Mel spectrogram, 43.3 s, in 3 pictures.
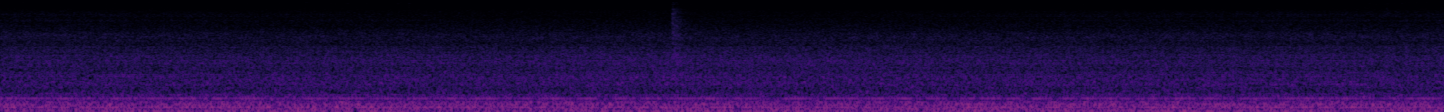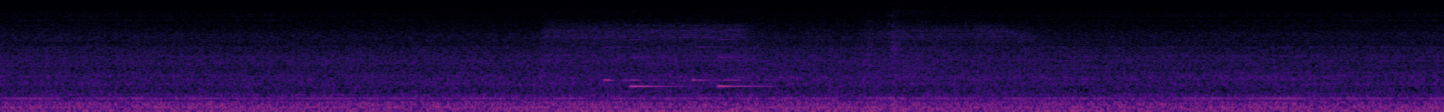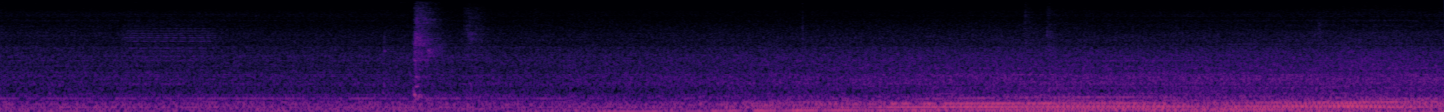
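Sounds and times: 
KiHa 75 diesel train engine drone on the Takayama Main Line: 0.0s - 43.3s
faint high whine: 19.9s - 22.3s
two brief tones: 20.2s - 22.3s.

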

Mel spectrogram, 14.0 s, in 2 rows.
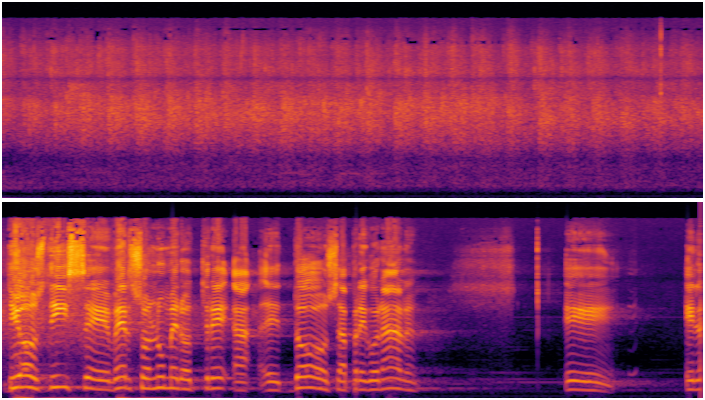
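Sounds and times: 
audience applauding: 0.0s - 8.5s
speech: 7.1s - 11.3s, 12.7s - 13.2s, 13.9s - 14.0s.

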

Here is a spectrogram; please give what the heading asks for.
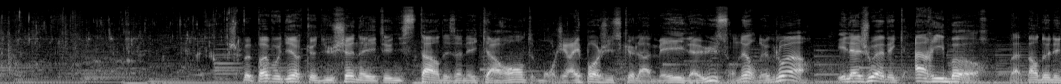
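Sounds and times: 
whisky pouring into a glass: 0.0s - 3.2s
speech: 2.3s - 10.6s.

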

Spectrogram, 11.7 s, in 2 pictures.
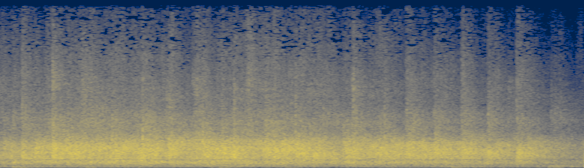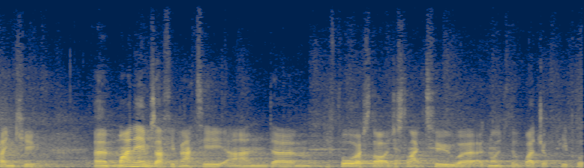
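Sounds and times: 
audience applause: 0.0s - 6.1s
speech: 5.8s - 11.6s.

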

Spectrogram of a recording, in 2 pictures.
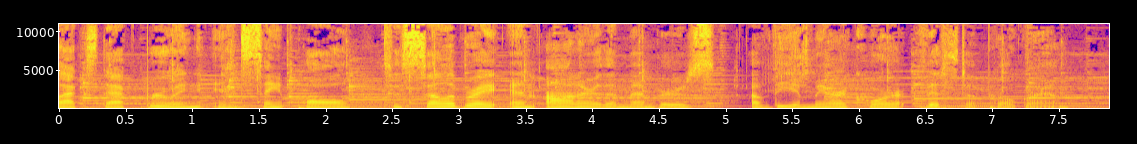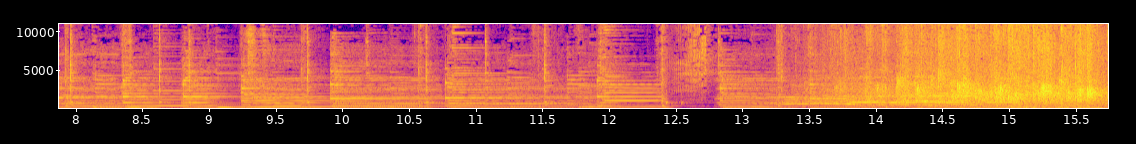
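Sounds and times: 
speech: 0.0s - 7.8s
audience clapping: 13.3s - 15.7s.

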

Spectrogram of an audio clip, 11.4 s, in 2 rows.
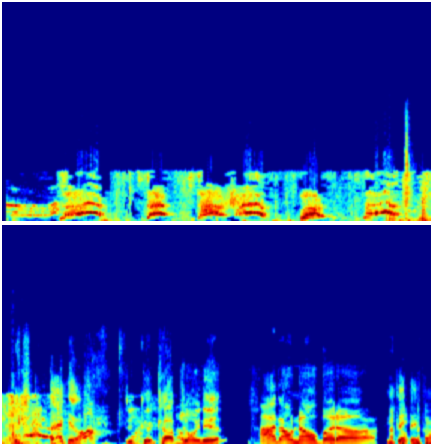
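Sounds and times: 
cornered cat yowling: 0.0s - 6.5s
speech: 5.9s - 11.4s
laughter: 6.4s - 8.6s, 10.8s - 11.4s.

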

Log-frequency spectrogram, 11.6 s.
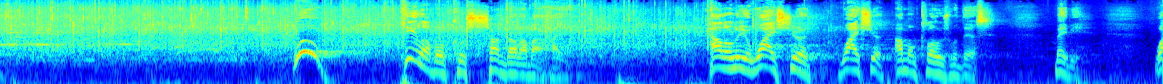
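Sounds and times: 
audience clapping: 0.0s - 9.0s
speech: 4.0s - 5.8s, 7.1s - 10.0s, 10.6s - 10.9s.

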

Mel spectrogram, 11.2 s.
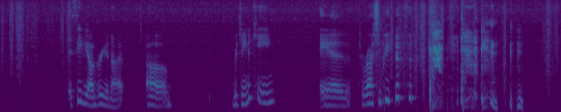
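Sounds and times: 
speech: 1.4s - 3.5s, 4.7s - 5.6s, 6.4s - 8.8s, 9.8s - 10.6s
coughing: 8.4s - 10.5s.

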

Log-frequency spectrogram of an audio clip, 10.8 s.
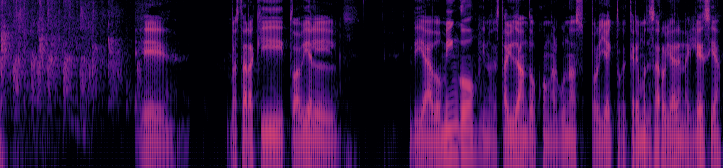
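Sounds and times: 
audience applause: 0.0s - 2.2s
speech: 2.1s - 2.7s, 3.5s - 5.2s, 6.2s - 10.8s.

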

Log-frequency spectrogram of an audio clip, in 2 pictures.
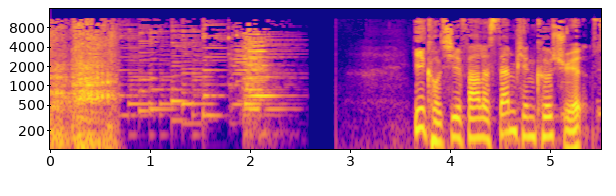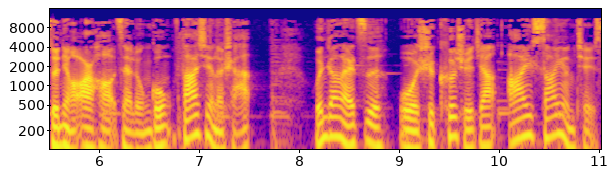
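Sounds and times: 
tiger roaring: 0.0s - 0.7s
speech: 3.6s - 7.6s, 8.2s - 11.0s.

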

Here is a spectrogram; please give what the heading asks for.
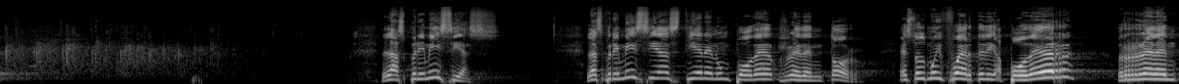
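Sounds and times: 
audience applause: 0.0s - 2.9s
speech: 3.8s - 5.0s, 5.9s - 11.7s.

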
